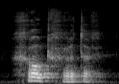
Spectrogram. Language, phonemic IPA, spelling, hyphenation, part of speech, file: Dutch, /ˈɣroːtˌxrʏ.tər/, grootgrutter, groot‧grut‧ter, noun, Nl-grootgrutter.ogg
- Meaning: supermarket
